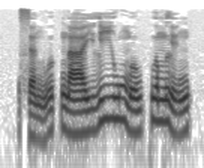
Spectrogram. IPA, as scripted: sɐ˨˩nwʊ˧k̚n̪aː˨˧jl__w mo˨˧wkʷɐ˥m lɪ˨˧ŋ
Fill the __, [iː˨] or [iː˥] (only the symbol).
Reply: iː˥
